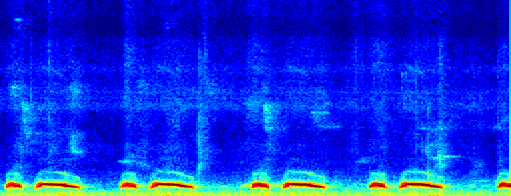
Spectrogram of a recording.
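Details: Young spotted dove in training gives even, repeated phrases: a clipped hoot followed by a long, slightly falling coo. Five rounds are heard at a steady pace, and the sound is clean.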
